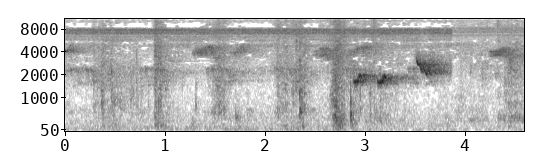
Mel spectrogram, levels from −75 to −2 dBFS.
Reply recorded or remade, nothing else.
recorded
